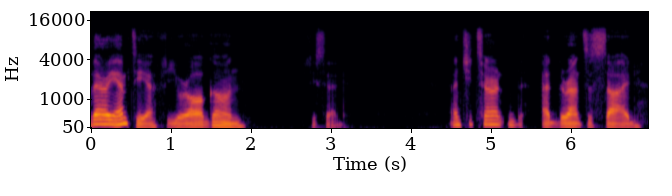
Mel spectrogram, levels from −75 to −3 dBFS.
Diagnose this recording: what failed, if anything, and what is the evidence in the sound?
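Nothing failed: the speech came over a WebRTC call path whose Opus coding caps the top end at around 12 kHz, and no stage in the chain shows a defect.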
